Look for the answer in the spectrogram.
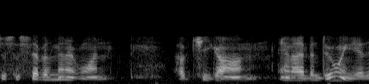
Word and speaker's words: Qigong: And what you were talking about, my pronunciation is not going to be right. Qigong, is that right? – Oh, Qigong, yeah.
